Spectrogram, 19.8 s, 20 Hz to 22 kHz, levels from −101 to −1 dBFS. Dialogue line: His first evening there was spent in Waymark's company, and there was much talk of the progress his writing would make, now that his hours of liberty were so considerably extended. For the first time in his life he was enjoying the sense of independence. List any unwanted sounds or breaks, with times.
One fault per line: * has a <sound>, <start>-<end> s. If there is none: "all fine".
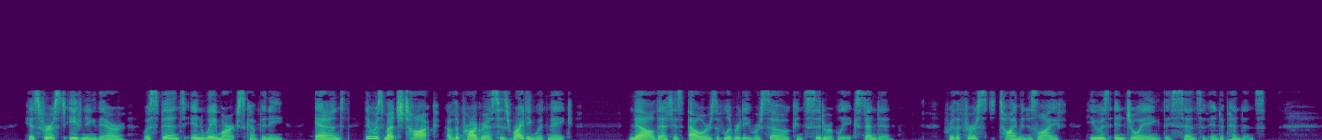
all fine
